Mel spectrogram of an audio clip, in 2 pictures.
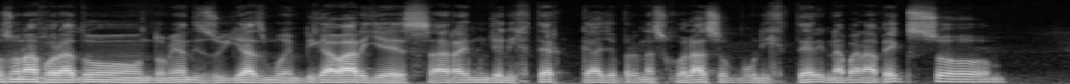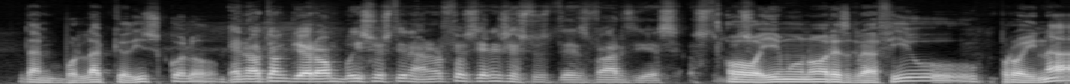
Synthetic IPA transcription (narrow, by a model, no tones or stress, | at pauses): os̬onafoɾat̪̬ond̪omiand̪is̬ujazmuembikaβaɾjesaɾʔaimund͡ʒenixt̪eɾkat͡ʃepɾenasxolasopunixt̪eɾinapanapekso | d̪ambolap̚kʲjoðiskolo̰enot̪oŋɡjoɾombwisust̪inanoɾθosjenis̬est̪usd̪ezvaɾdjesoimunoɾesɣɾafiupɾojna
